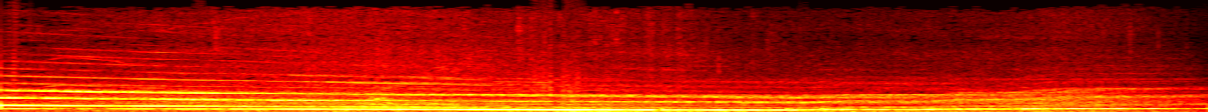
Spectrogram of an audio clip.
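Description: Fire truck siren sounding one long held tone that slides slowly down in pitch for about four seconds, then climbs back up near the end, with a low rumble under it around the middle.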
